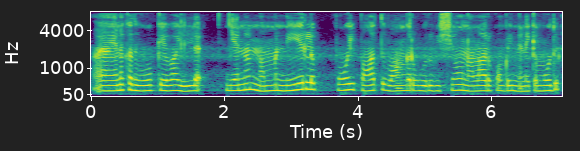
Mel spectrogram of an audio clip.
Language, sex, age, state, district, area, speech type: Tamil, female, 18-30, Tamil Nadu, Dharmapuri, rural, spontaneous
